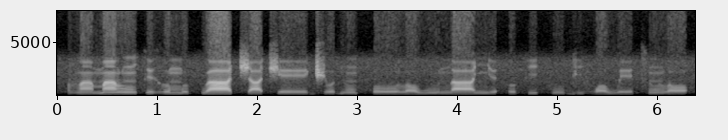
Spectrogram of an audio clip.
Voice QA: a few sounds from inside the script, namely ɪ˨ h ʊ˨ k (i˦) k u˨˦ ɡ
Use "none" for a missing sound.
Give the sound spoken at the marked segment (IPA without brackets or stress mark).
i˦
